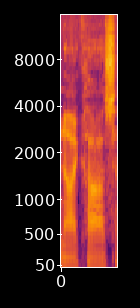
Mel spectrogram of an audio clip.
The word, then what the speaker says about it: IQOS: It is called IQOS, I-Q-O-S, am I saying that properly?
